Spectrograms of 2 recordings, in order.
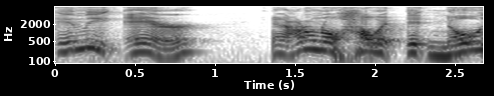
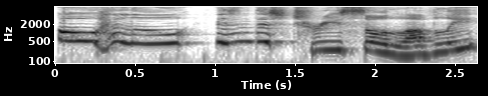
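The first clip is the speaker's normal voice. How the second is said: put-on cutesy, sweet little old-lady voice, pitched up; 9 semitones higher than usual. Retelling what an old lady on the street said: imitating a cute old lady. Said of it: "the cutest old lady you've ever seen".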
